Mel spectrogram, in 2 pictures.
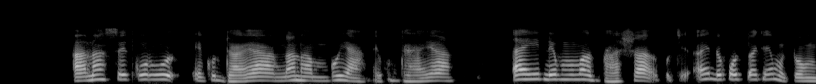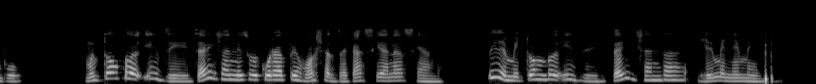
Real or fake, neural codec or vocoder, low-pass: fake; codec, 16 kHz, 4 kbps, X-Codec, HuBERT features, trained on LibriSpeech; 5.4 kHz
